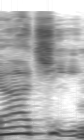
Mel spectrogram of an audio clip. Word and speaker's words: Heihachi: Heihachi.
